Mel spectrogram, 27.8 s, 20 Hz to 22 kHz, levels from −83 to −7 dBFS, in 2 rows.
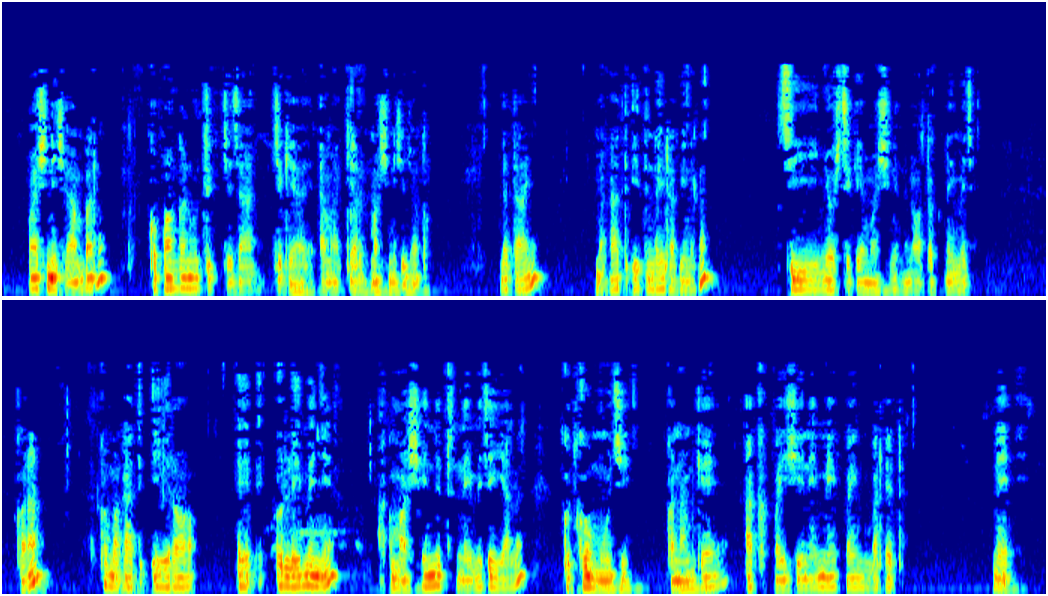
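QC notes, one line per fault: Throughout: transcoding between lossy codecs. The speech has two different sets of compression artefacts on top of each other, with nothing above about 10.1 kHz. The likely cause is an encode at a bitrate that fits roughly 32 kbit/s WMA, followed by a Vorbis re-encode near 26 kbit/s. The second encoder spends its scarce bits reproducing the first one's artefacts and then adds its own, and the lowest band limit in the chain remains.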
